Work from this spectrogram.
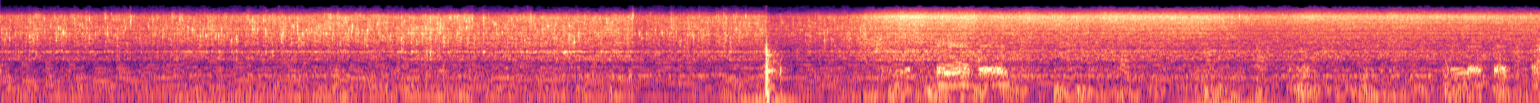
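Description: Blended Scotch bonnet peppers going into goat meat as it cooks for spicy asun, giving a steady loud sizzling hiss with a brief thump partway through, after which the frying grows slightly louder.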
